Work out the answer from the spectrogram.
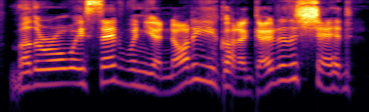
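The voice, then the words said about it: Put-on Australian accent. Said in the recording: “doing this Australian accent”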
